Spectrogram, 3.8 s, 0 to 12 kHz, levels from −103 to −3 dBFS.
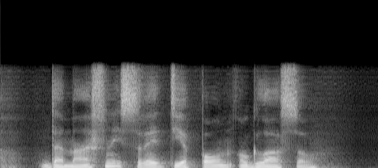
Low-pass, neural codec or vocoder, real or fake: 7.2 kHz; codec, 16 kHz, about 1 kbps, DyCAST, with the encoder's durations; fake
